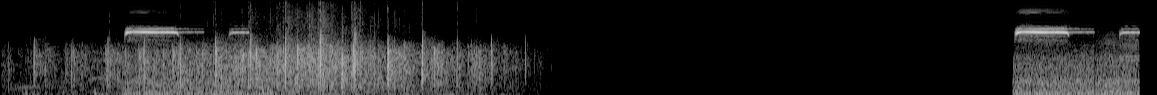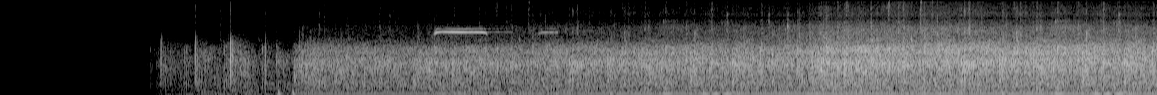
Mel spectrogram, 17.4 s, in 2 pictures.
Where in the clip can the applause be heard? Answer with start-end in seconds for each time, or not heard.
0.0-4.1, 9.8-17.3.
